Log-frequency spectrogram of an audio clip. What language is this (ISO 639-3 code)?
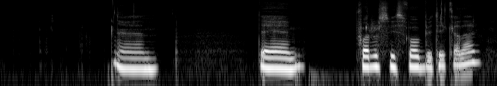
nor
